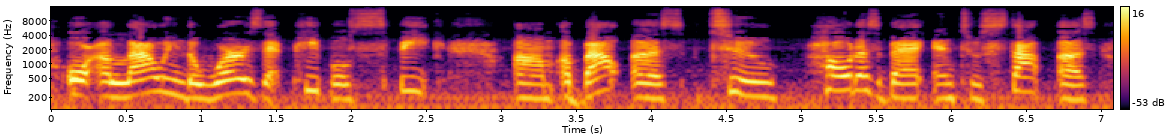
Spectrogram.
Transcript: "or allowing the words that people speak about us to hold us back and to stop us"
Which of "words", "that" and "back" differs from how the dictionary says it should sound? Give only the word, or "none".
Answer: none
